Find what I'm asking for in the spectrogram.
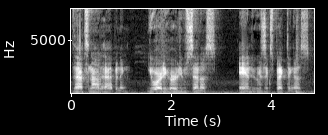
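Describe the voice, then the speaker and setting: A defiant, sardonic soldier in a military audio drama. The voice is fairly low, gravelly and sharp, dry and clipped, set back from the mic in a roomy space. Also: male voice, moderate pace, far from the mic. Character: defiant, world-weary male soldier, sardonic and stubborn.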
